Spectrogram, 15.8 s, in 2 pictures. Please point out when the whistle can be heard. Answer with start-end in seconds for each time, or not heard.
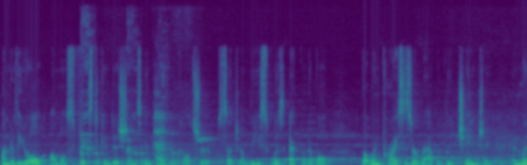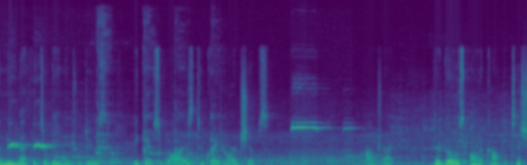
2.3-3.1, 8.0-8.8, 12.2-13.2.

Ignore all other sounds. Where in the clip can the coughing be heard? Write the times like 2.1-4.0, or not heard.
1.2-2.7, 9.3-11.3.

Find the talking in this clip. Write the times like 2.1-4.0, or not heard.
0.0-11.9, 13.3-13.8, 14.4-15.7.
